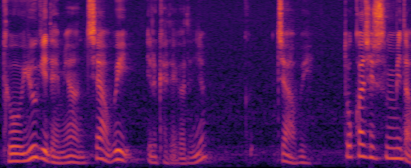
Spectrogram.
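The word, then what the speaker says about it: 教育: 그러면 이 교자를 중국에서는 찌아오라고 읽습니다. 사성으로요. 그 다음에 그 교육이 되면 찌아위 이렇게 되거든요.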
